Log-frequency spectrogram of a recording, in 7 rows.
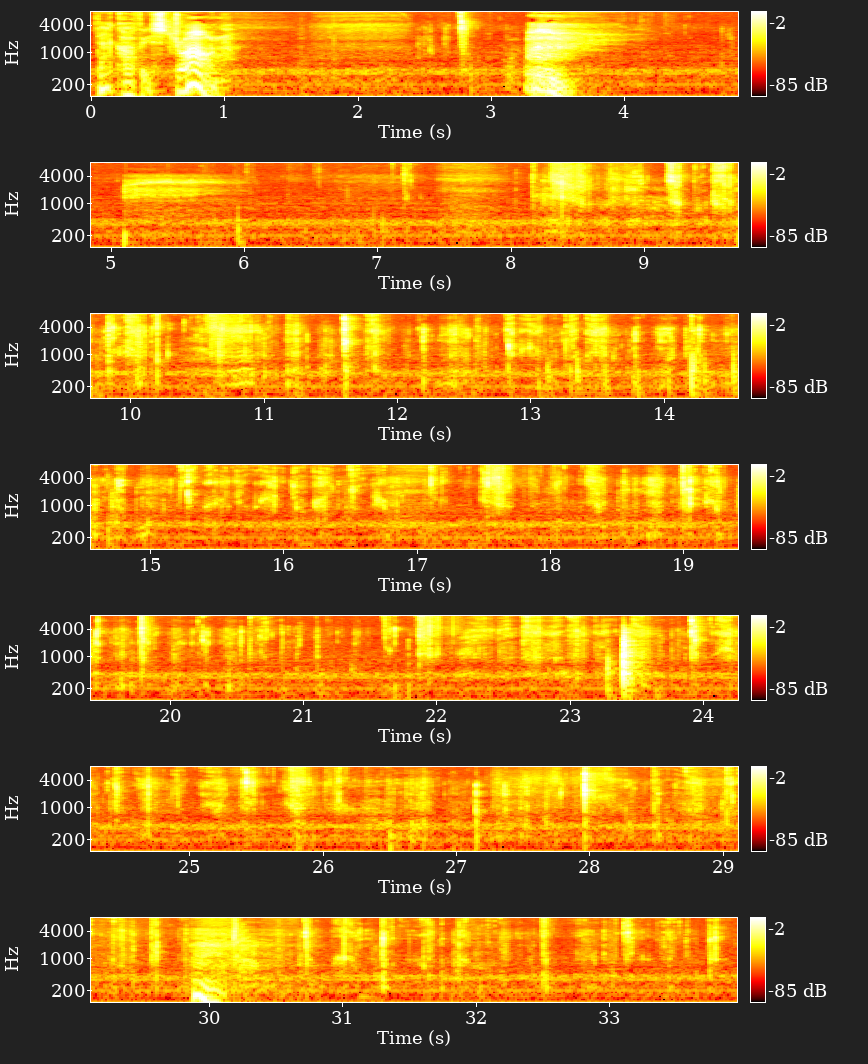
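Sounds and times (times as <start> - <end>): chewing with wet mouth clicks: 2.4 - 2.9, 8.1 - 29.8, 30.6 - 33.9.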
